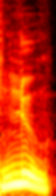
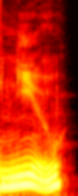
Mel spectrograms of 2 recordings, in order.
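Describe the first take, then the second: First: "new" with no y-glide, noo; American-style new. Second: "new" with a y-glide, nyoo; British-style new. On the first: Quoting the friend who got mad, American-style "new". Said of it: "new is the American way of saying it". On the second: Explaining a disputed word to viewers, British-style "new". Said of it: "like, the British way of saying it". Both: Shown as a demonstration.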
